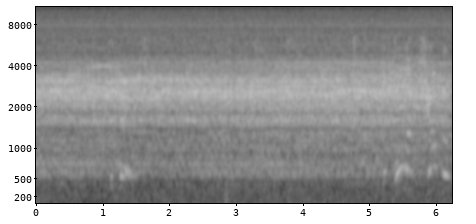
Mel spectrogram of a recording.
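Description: Basketball arena crowd noise from old game-broadcast audio, a steady roar as the game clock winds down, with a few short pitched sounds near the end.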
